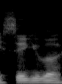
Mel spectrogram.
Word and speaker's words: Sygula: How do they spell it? Yeah. S Y G U L A. Sigula.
